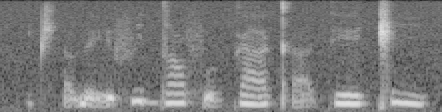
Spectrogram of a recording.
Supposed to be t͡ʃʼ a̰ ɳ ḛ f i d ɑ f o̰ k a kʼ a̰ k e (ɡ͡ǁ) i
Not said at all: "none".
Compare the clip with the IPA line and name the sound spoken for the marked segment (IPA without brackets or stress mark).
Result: ǁ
